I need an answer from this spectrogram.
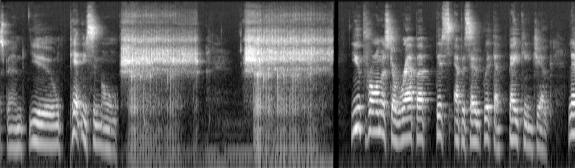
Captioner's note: cat purring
